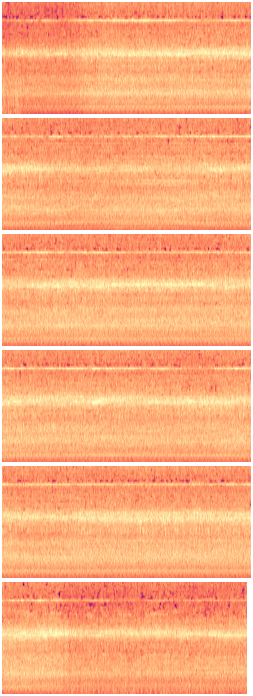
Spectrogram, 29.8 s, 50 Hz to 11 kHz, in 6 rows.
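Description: Cummins ISX15 15-litre inline-six diesel engine idling steadily, heard close up in the engine bay.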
